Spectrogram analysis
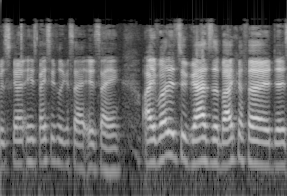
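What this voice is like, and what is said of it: Usual voice. Nothing is said of it.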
